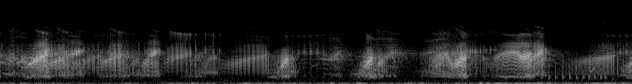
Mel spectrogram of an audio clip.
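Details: Loud rhythmic calling of frogs at a wild pond deep in a forest, taken with an iPhone 14 Pro and Shure MV88+; overlapping raspy croaks in near-continuous rolling bursts, unfiltered and free of music or speech.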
